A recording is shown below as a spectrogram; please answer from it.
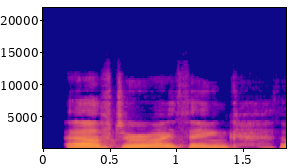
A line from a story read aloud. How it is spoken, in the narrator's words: the warden replied wearily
